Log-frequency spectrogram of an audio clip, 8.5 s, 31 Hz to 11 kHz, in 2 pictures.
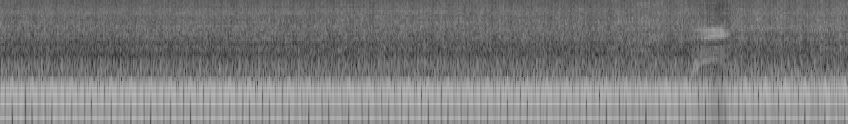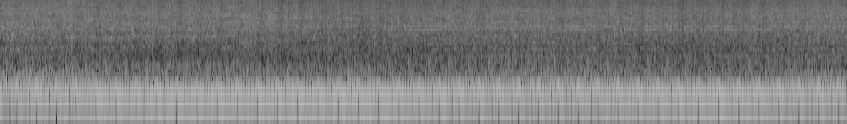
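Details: Infiniti G35 V6, just after replacing spark plugs: steady, even low idle with no knocking or stumbling and no blow-by; fires smoothly and sounds healthy.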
